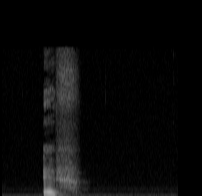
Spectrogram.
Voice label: alphabet f, German

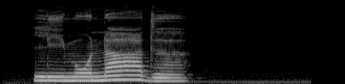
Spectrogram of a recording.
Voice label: "limonade", german; soft drinks new words

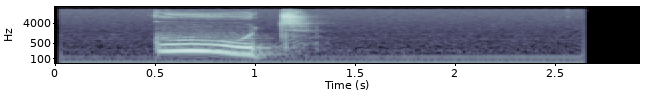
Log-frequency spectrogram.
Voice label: "gut", German

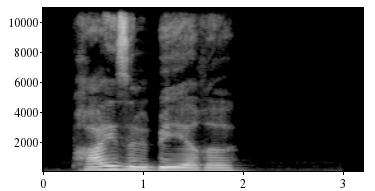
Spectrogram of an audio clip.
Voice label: "Preiselbeere", German; fruits

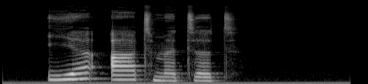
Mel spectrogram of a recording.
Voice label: "ihr atmetet", German; verbs past tense regular

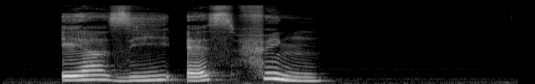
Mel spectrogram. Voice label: "er sie es fing", German; verbs past tense irregular

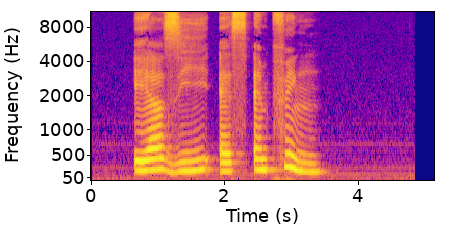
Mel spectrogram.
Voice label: "er sie es empfing", German; verbs past tense irregular

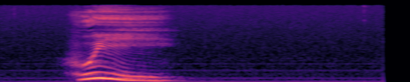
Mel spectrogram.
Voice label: "hui", German; diphthongs

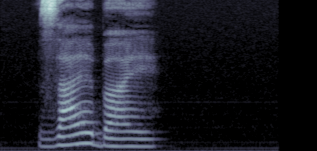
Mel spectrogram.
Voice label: "Salbei", German; nouns gender feminine

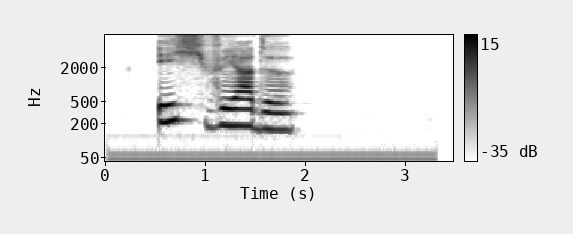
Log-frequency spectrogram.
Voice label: "ich werde", German; verbs present tense irregular

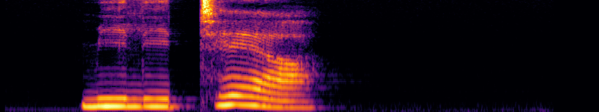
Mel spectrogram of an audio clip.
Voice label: "militaer", german

